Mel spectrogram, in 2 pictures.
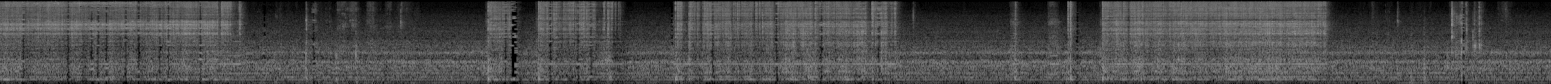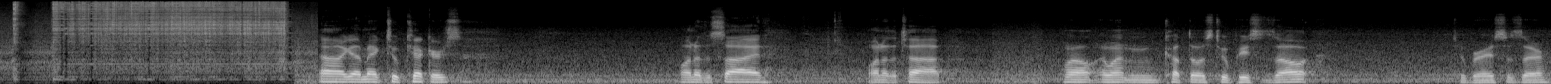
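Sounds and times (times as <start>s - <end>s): arc welder hissing: 0.0s - 18.7s.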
